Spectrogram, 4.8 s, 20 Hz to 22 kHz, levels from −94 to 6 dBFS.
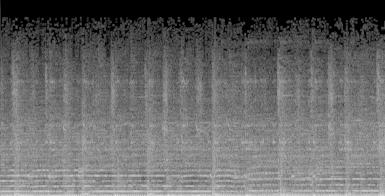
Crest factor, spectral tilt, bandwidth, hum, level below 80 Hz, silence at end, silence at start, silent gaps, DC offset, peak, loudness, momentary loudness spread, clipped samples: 12 dB; -4.5 dB/octave; 19 kHz; none; -24 dBFS; 0 s; 0 s; none; under 0.1%; 0 dBFS; -13 LUFS; 2 LU; under 0.1%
